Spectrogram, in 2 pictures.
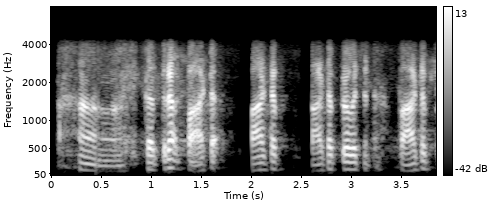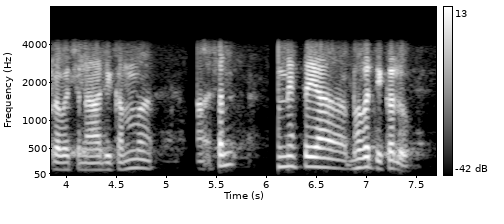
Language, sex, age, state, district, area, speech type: Sanskrit, male, 18-30, Karnataka, Uttara Kannada, urban, conversation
